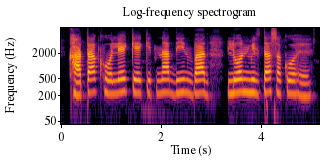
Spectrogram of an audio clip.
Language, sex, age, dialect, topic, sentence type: Magahi, female, 18-24, Southern, banking, question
